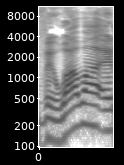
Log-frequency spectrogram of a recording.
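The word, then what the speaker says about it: וואווה (华华): איך מבטאים את השמות? אז בוא נגיד את זה. זונג זונג, לראשונה קוראים זונג זונג, לשנייה וואווה, שזה, אם מחברים זונג וואה, זה ביטוי לסינים בסינית.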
